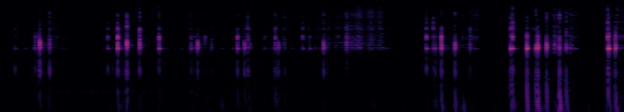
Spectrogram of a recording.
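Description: Long nails tap and scratch the sides and lid of a small, hollow, rectangular pine box with a burnt finish, held up in both hands. Quick, dry taps with a hollow knock come in bursts, with a longer scraping scratch in the middle. Each tap dies away almost at once.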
